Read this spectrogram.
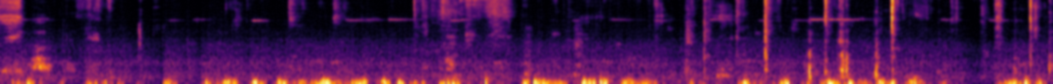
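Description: A young woman chews food noisily with her mouth close to the microphone.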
